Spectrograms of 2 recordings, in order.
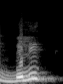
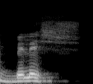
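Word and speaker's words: billig: जैसे इसे पढ़ेंगे बिलिग, बिलिग नहीं पढ़ेंगे, इसे पढ़ेंगे बिलिश, ये है बिलिश।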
